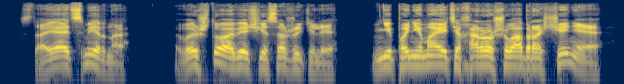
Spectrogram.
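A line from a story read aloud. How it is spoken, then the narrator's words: Policeman's growl. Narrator (Russian): прорычал полицейский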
